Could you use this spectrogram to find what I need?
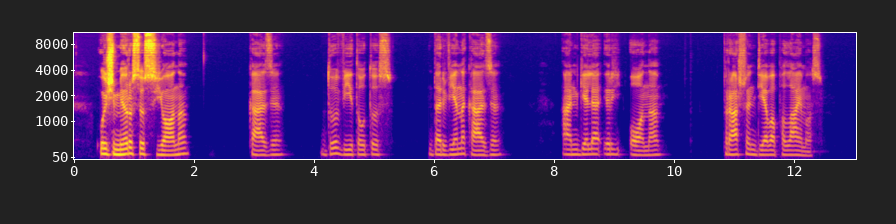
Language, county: Lithuanian, Vilnius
